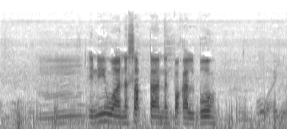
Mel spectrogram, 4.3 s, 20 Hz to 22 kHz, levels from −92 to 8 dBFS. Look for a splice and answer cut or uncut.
uncut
